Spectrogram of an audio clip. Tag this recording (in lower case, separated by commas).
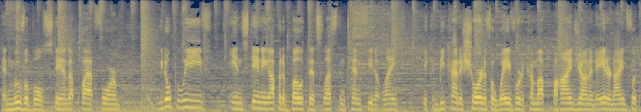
music, speech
